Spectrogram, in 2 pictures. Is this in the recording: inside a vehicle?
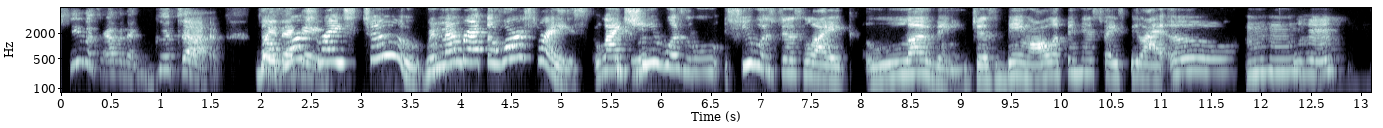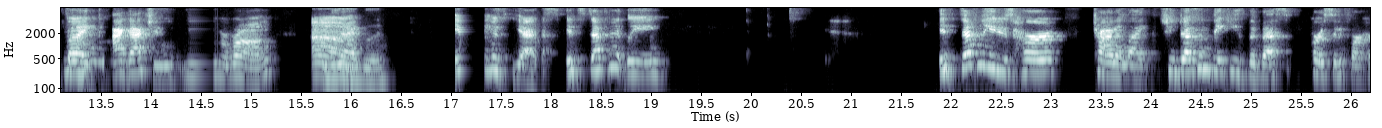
no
